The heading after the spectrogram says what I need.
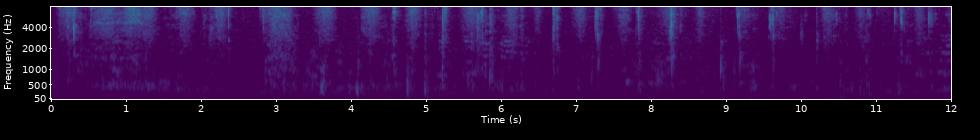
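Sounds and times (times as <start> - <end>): fingers working through rice: 0.0 - 12.0
person chewing food: 0.0 - 12.0.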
